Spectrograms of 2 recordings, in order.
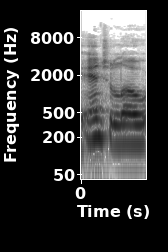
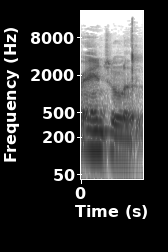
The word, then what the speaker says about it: Angelou: Do you say Angelou or Angelou? – Either.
